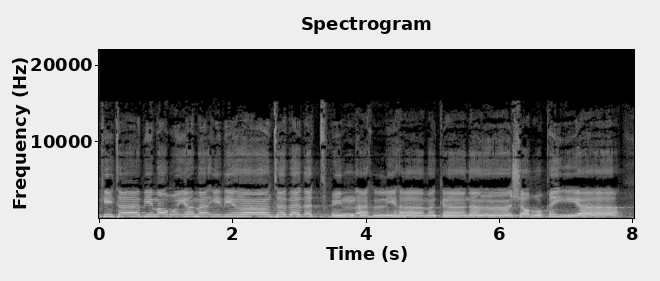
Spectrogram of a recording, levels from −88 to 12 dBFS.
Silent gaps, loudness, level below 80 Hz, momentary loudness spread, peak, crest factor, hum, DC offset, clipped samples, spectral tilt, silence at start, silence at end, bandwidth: none; -14 LUFS; -62 dBFS; 3 LU; -2 dBFS; 12 dB; none; under 0.1%; under 0.1%; -4 dB/octave; 0 s; 0 s; 15.5 kHz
